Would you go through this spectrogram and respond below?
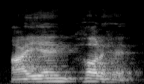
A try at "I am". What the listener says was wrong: Ojo, ahora suena como si fuera una N. I am. Los labios se tienen que tocar.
